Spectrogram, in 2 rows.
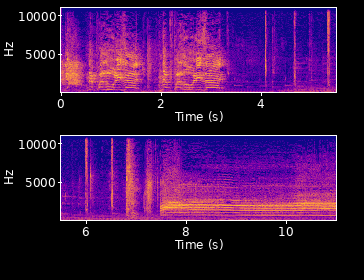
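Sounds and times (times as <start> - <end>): man's loud long cry: 7.5 - 11.0.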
